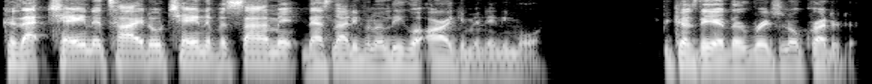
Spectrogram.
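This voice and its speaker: A man's voice: lowish voice, fast talker, a bit bright, dry recording. Man on dry livestream headset audio. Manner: chatty, addresses viewers directly. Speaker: livestream host reviewing court videos. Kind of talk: casual live commentary to chat.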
